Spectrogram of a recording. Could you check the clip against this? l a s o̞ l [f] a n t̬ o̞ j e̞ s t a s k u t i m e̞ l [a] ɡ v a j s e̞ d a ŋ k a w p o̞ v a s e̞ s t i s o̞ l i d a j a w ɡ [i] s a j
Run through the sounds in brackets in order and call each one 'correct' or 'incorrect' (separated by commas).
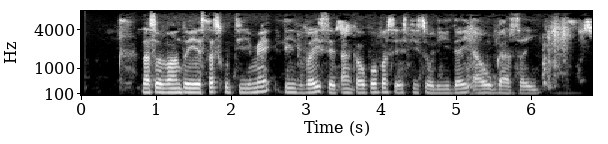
incorrect, incorrect, incorrect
